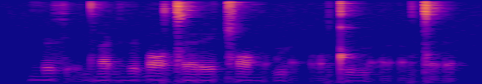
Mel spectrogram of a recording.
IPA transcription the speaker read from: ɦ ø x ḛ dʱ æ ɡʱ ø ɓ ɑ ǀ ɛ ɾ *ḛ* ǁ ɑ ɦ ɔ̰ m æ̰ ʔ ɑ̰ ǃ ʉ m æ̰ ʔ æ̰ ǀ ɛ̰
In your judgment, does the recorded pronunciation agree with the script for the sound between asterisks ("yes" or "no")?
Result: no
